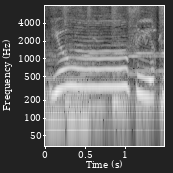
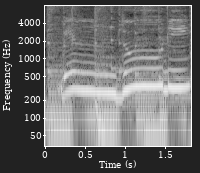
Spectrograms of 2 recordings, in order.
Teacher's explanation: cara membaca bacaan ikhfa hakiki ini adalah nun sukun atau tanwinnya dibaca samar-samar.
